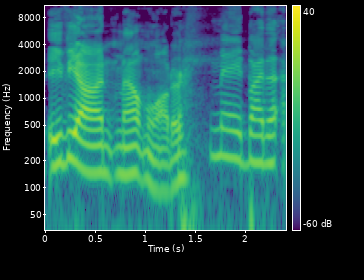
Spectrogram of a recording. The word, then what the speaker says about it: Evian: We have some, how do you say this? Evian? Avani. Avani. No, that's not Evian. Evian mountain water.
